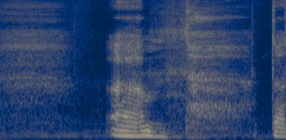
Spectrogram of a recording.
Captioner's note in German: Seufzen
